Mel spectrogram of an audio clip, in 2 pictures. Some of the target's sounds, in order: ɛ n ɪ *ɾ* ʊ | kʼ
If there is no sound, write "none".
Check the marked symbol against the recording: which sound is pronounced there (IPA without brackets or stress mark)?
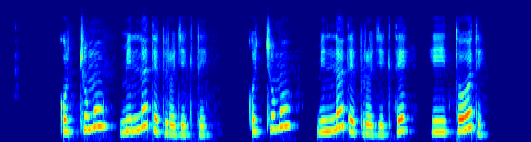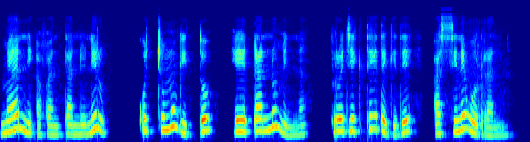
ɾ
